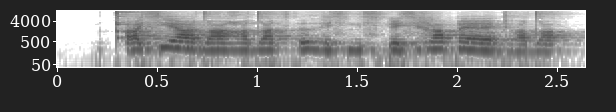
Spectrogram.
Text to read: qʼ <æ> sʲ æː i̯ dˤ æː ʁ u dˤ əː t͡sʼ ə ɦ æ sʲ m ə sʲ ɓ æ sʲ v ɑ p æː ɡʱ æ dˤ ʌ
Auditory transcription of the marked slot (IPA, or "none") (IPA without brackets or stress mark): æ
